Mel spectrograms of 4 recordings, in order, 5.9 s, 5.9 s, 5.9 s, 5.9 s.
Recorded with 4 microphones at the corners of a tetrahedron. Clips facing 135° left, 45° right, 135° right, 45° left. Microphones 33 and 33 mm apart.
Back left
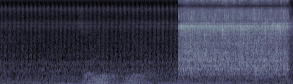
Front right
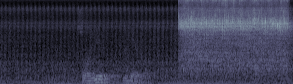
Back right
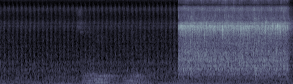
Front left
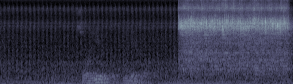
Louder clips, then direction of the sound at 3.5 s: Back left 4 dB, back right 2 dB; straight behind.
